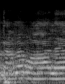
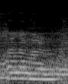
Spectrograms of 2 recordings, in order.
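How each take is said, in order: First: The final consonant is a plain l sound. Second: The final consonant is the curled retroflex zh. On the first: The speaker calls it wrong. "தமிழ்நாட்டில் உள்ளவங்க தலை வாழ சொல்ல சொல்லுங்க வராது" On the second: The speaker calls it right. "தல வாழன்னு சொன்னாங்க. அதுவே சந்தோஷமா இருந்துச்சு"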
